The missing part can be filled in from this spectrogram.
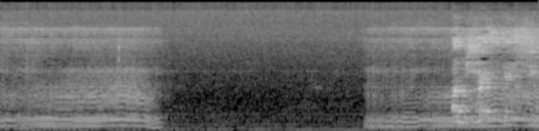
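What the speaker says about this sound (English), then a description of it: "That ain't me snoring. That's my wife snoring." A sleeping woman snores in two drawn-out, droning breaths, separated by a short quiet gap, fairly close and moderately loud, with no other sound over it.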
